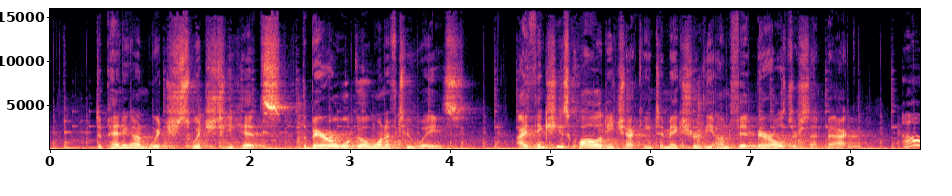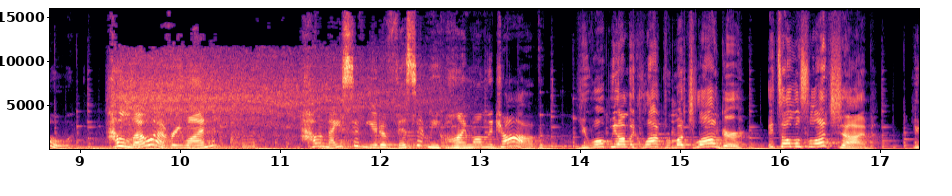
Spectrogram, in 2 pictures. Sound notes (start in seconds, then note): 8.5 machine powering down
